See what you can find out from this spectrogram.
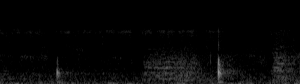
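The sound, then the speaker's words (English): Handwriting on a surface as a formula is written out: soft, scratchy strokes with two sharp taps of the pen, quiet and without talk. “Now, I'll write this as a fancy formula.”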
